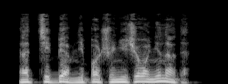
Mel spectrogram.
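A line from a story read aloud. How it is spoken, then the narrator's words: Sharp reply. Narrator (Russian): резко ответил Хусейн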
